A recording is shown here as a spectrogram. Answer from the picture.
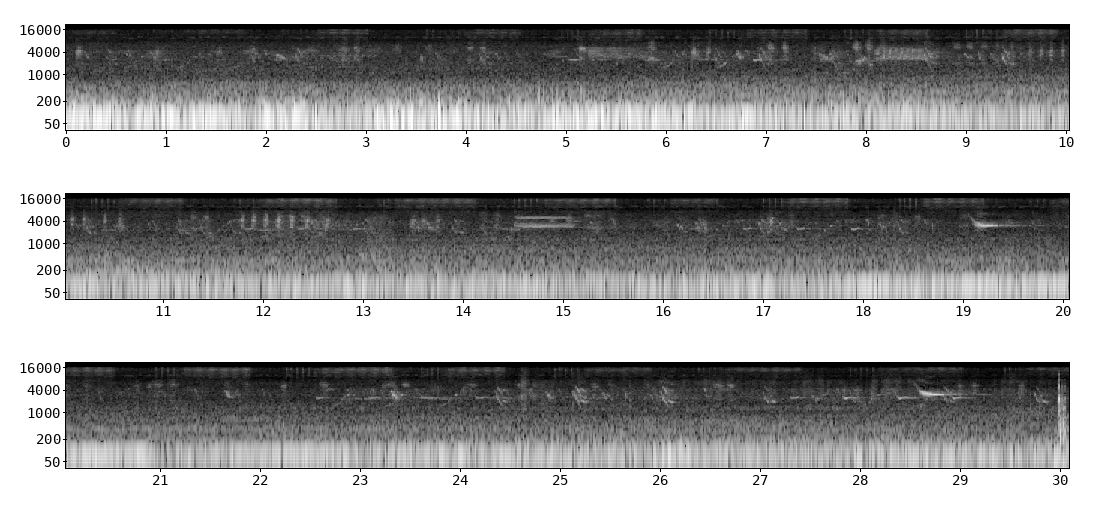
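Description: Scattered short bird chirps and calls over a steady low rumble.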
